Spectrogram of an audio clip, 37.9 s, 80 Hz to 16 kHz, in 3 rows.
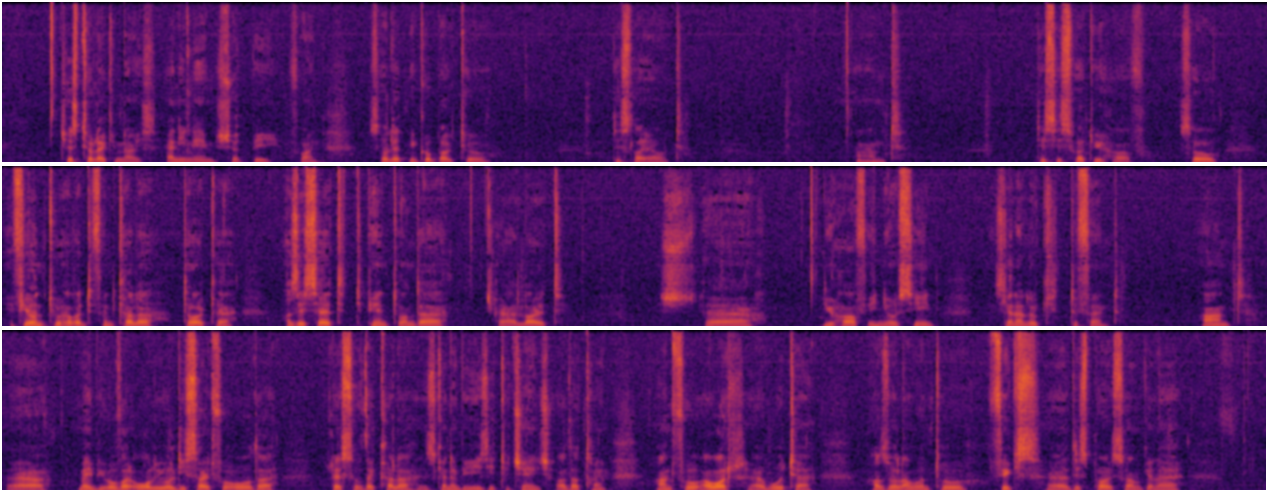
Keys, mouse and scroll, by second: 2.2-5.4 middle drag, 5.4 click, 6.5-11.7 middle drag, 11.7-12.4 scroll up 1, 12.4-18.5 middle drag, 18.5-20.7 drag, 22.0-25.9 middle drag, 25.9 click, 26.6-31.9 middle drag, 31.9 click, 32.6-37.0 middle drag, 37.0 click, 37.4-37.9 middle drag.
